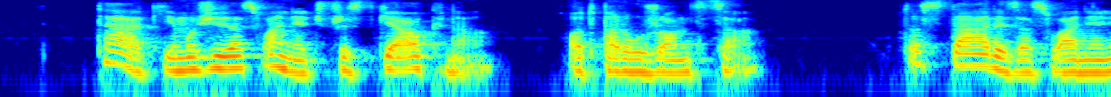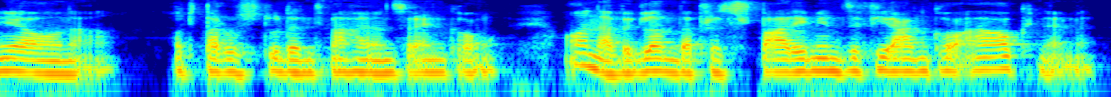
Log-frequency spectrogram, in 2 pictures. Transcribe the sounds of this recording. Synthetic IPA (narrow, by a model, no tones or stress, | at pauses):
t̪akimuɕ̬izaswaɲat͡ɕfʂɘst̪̚kʲɛɔkna̰ | ʔɔ̰t̪paɾwʐɔnt̪t̪sa̰ | t̪ɔst̪aɾɘzaswaɲaɲɛɔna̰ | ɔt̪paɾwst̪ud̪ɛnt̪maɦajɔnt̪sɾɛ̰ŋkɔ̃w̃ɔnavɘɡlɔnd̪apʂɛsʂpaɾɘmʲjɛnzɘfʲiɾaŋkɔ̃w̃ʔaɔknɛ̰m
